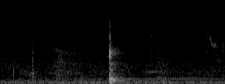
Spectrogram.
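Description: A metal latch clicks.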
